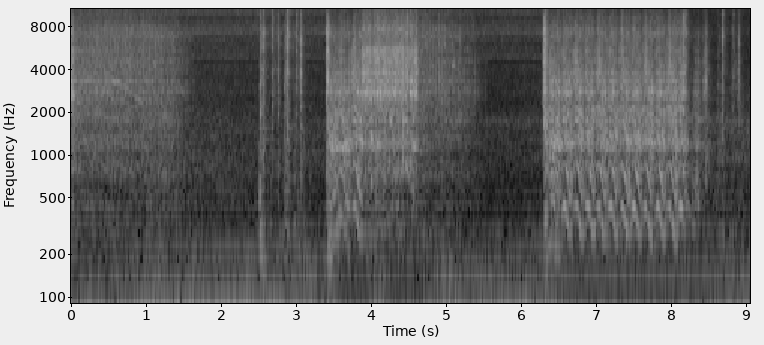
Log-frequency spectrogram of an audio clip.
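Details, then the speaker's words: 1987 Mazda B2200 five-speed on a cold start after three throttle pumps to set the electric choke: several cranking bursts where it catches briefly and stumbles without settling into idle; the cold-start problem persists and the cause is unconfirmed. "yeah so maybe we still have a little problem with the cold start kind of did this for me yesterday"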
